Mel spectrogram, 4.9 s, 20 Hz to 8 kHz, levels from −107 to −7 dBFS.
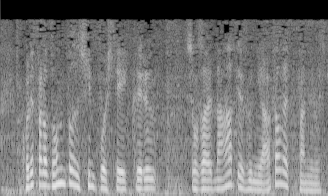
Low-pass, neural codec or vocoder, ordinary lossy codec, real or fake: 7.2 kHz; codec, 16 kHz, 1.1 kbps, Voila-Tokenizer; MP3, 24 kbps; fake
